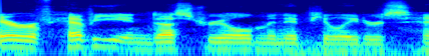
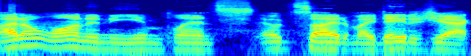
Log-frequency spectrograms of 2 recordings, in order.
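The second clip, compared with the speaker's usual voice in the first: usual speaking voice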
